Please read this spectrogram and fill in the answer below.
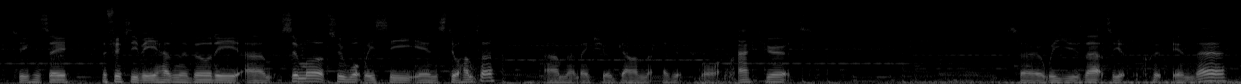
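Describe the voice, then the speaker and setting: A man at a moderate pace, with very wide pitch swings and long, frequent pauses, over background music. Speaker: gaming video creator. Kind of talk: gameplay commentary. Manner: casual.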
